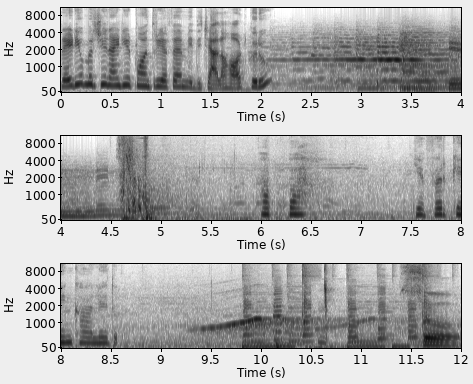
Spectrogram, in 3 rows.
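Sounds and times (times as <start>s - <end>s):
rising siren-like tone: 9.0s - 11.7s.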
